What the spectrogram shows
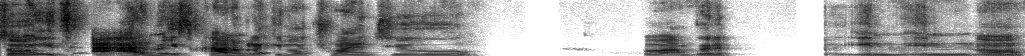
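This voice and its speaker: Long, frequent pauses from a man with a fairly high pitch and a bright, sharp tone. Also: ordinary pitch variation, moderate pace. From Greece. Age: 50s. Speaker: actor. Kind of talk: podcast interview. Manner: halting, many fillers.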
